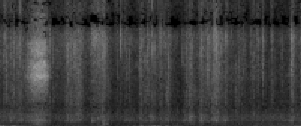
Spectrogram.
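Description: Plastic bags of yarn skeins rustling and crinkling as they are handled and lifted from a cardboard box, with a louder crinkle about half a second in.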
